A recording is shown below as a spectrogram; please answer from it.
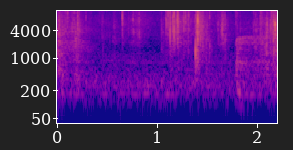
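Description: Plastic packet of Coopers carbonation drops crinkling as it is picked up and handled: a faint click about a second and a half in, then crinkling starting near the end.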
